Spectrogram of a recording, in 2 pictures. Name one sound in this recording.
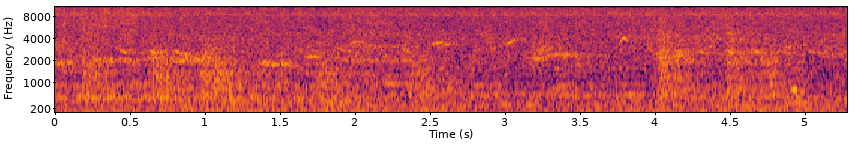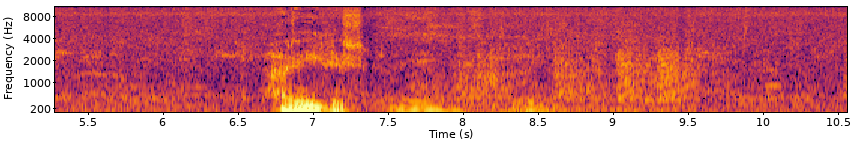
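An elderly man speaks calmly nearby.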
